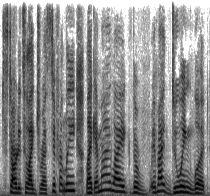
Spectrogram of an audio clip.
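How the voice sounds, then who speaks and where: A woman's voice: medium pitch, expressive, moderate pace, a little hiss or hum. A young adult woman hosting a podcast, chatting playfully and filling her talk with "like" as she tells a story. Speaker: podcast host. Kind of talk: casual chat, storytelling.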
